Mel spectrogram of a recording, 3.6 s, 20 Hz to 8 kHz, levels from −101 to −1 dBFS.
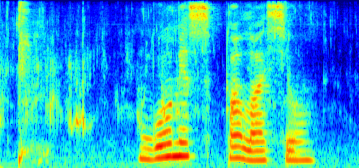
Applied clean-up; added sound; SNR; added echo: neural separator model SepFormer DNS4.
